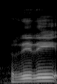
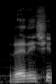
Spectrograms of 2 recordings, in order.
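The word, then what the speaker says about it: ऋ: आ, छोटी, छोटा ऊ, रिरी और लिरी। देखिए आपके सामने है, छोटा, छोटी, छोटा ऊ, रिरी और लिरी। शुद्ध उच्चारण फ्रेंड यही होता है, रिरी और लिरी, रेरिशी नहीं बोलते, रिरी और लिरी।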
